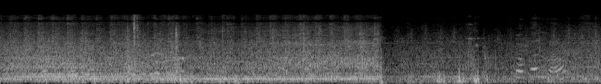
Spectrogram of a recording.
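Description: Jet airliner running on an airport apron: a loud, steady hum of several held tones over a rushing noise. It drops off suddenly about four seconds in to a quieter background with a few brief voices.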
